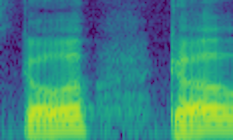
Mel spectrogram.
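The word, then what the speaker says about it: Gough: by uh I think the actress's name is pronounced Denise go go or g-o-uh yeah GH go go um but just absolutely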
